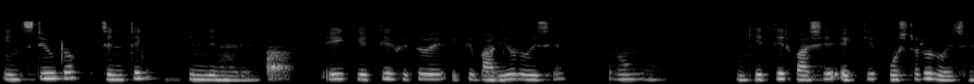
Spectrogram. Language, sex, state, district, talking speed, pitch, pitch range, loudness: Bengali, female, West Bengal, North 24 Parganas, 135 wpm, 230 Hz, 215-255 Hz, -30 LUFS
